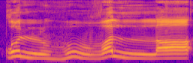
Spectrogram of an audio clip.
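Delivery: هو اللہ recited slowly, هو clear with و; slow recitation. Shown as a demonstration. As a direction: stretch out هو اللہ in tajweed. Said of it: "میرے ساتھ ساتھ پڑھیں". (آہستہ تجوید کے ساتھ تلاوت)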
